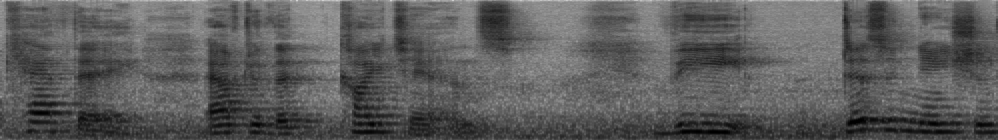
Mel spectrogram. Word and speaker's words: Cathay: china today and that's spelled c-a-t-h-a-y kind of like kathy but a little bit different there isaiah 23 1-3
